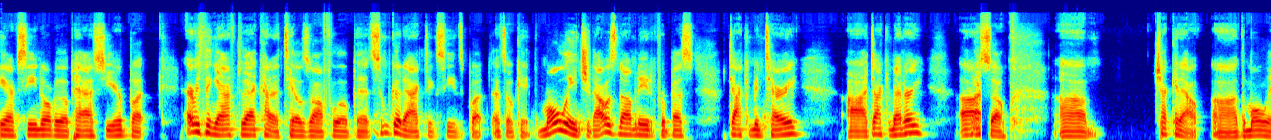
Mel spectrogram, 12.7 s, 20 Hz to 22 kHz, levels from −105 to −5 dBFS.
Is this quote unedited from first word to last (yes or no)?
no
